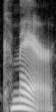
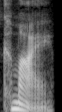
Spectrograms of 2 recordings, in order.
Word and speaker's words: Khmer: And I know we typically say kamair, but Yun says it's actually pronounced kami.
